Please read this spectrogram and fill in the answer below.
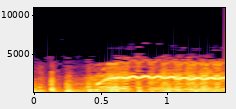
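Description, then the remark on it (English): A horse lets out a loud, wavering whinny, preceded by a few sharp thumps and scuffling as it is whipped with a quirt, with no one speaking. “Fight that horse again, and I'll take that quirt and use it on you.”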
